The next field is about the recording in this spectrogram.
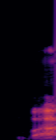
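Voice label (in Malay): "bakon", Malay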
